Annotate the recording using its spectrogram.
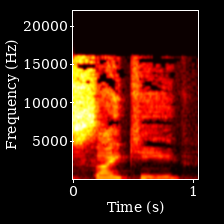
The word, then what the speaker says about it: Psyche: is Psyche, S-A-I-K-E, which is the pronunciation of the word Psyche, P-S-Y-C-H-E, which means the breath of soul, and they are beginning a new archetypal journey.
